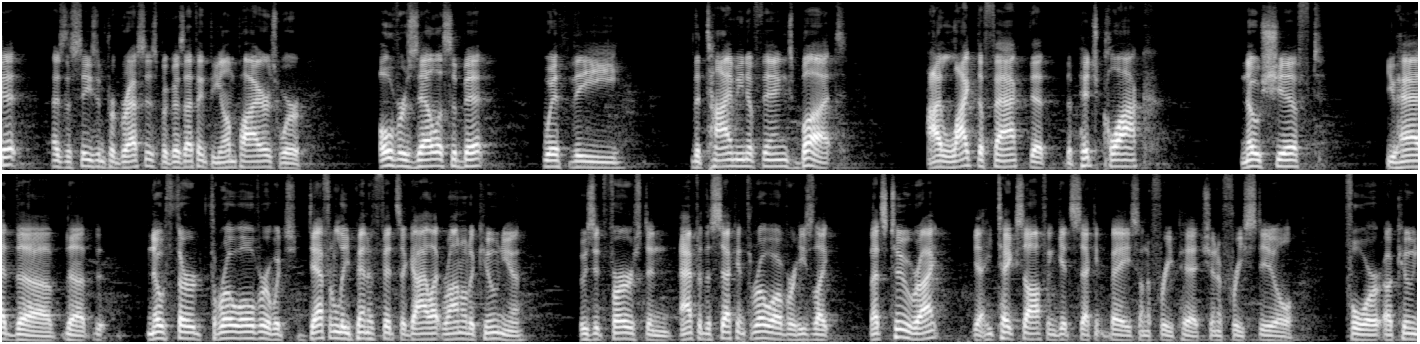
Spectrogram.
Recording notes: live from the Final Four in Houston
